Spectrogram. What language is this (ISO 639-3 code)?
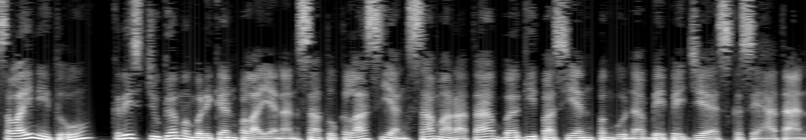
ind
